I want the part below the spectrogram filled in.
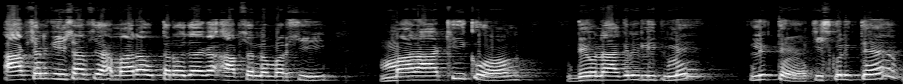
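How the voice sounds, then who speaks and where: A man's voice: high-pitched, dark tone. A man teaching an exam prep lesson, reading each question and its options, then repeating the answer back as a question. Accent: Hindi, north Indian.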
